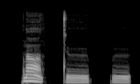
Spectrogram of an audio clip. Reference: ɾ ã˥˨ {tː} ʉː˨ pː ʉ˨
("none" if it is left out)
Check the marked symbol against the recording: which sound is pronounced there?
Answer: tː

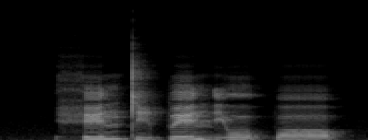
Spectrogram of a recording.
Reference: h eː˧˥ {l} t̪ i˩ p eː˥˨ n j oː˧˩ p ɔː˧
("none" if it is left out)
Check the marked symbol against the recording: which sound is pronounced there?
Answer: n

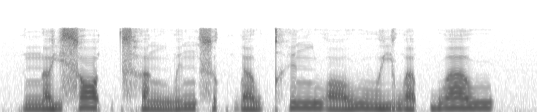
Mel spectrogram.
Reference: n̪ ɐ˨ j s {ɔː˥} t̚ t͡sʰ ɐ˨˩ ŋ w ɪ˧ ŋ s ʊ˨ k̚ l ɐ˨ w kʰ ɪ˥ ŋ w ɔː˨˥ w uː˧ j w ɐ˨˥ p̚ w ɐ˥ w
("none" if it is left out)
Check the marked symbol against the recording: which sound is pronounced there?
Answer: ɔː˥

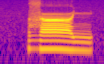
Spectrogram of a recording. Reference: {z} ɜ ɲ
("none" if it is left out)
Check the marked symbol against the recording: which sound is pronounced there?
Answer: z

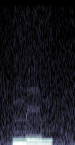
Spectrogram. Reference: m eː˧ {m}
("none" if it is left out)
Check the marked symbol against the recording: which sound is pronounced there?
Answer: m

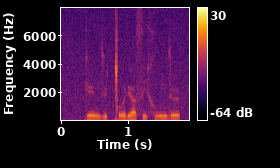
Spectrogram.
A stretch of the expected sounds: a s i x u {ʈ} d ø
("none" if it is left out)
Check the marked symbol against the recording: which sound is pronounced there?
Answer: n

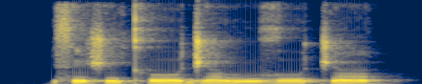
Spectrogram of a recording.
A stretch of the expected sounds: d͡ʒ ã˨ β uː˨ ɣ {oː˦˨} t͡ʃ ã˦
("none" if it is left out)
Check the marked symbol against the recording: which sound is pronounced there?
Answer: oː˨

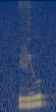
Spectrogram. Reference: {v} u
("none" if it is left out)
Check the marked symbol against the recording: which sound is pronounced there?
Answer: vʲ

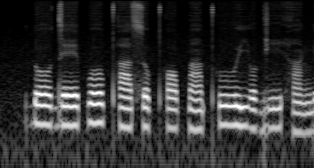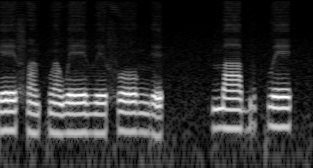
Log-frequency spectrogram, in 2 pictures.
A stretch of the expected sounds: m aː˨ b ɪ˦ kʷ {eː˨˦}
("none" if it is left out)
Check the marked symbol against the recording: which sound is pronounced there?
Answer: eː˦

